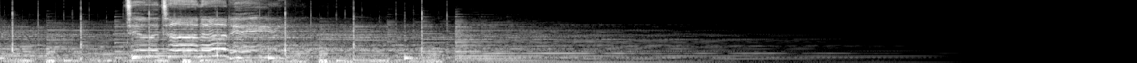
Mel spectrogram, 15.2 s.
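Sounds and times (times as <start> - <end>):
acoustic music: 0.0 - 11.8.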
